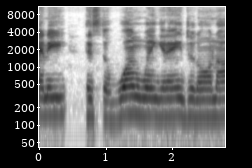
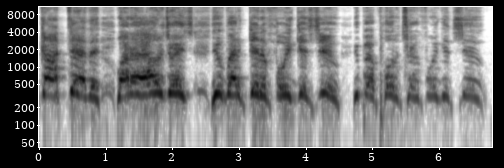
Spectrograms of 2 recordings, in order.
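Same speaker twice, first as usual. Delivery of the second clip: much higher and louder, fast enraged yelling; furious shout; 10 dB louder, faster than usual. Retold or imitated. Furious wrestler yelling at his partner, much higher and louder. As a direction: scream at your partner for the mistake. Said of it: "Mox was freaking pissed".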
